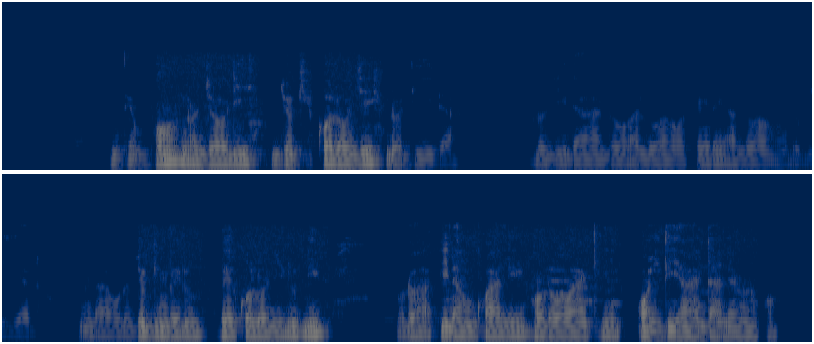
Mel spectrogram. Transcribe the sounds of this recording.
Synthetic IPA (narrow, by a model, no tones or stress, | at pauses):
dɛbːɔɗɔ̰d͡ʒoɗid͡ʒoɡikɔlod͡ʒiɗɔdiːda | ɔɗɔdidahadɔalːuwawafɛɾɛalːuawwaɗɔɓijadɔ | ndaɔɗɔd͡ʒoɡimbɛɗubɛkɔlod͡ʒiɗuɗi | ɔɗɔha̰ɓːiɗamkwaliɔɗɔwatiʔoldihadandɛmakɔ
